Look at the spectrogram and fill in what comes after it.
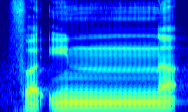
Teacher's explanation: نون مشدد پہ غنہ ہے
